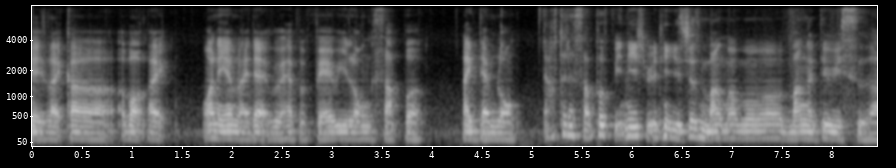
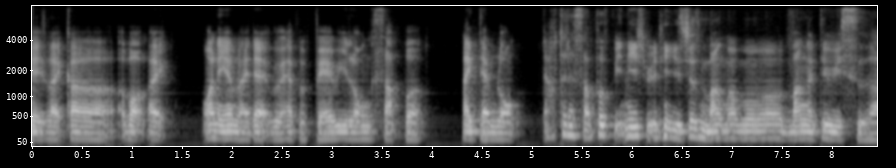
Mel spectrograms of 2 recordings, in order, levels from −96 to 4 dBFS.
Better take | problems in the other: first | noise reduction (neural mask model DeepFilterNet 3)

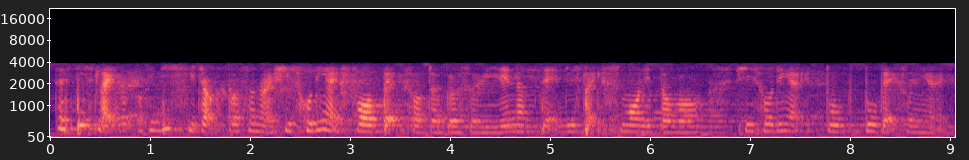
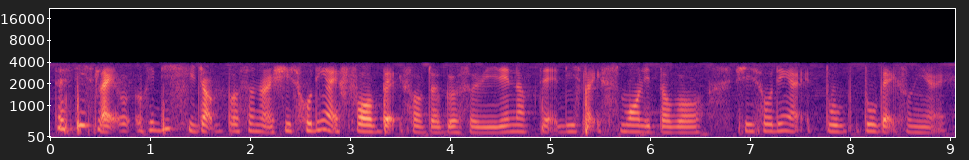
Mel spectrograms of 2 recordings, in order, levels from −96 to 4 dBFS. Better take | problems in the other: second | room echo; dies away in 2.3 s

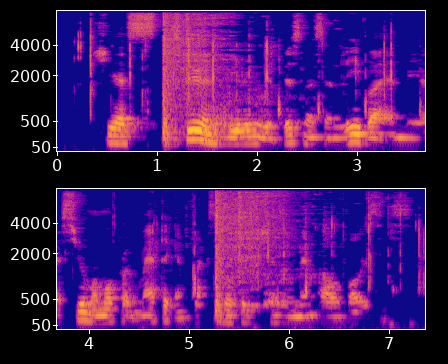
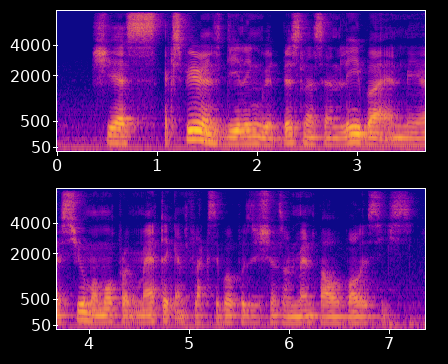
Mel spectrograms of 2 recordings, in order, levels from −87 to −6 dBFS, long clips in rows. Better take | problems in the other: second | noise reduction (classical method Wiener filter)

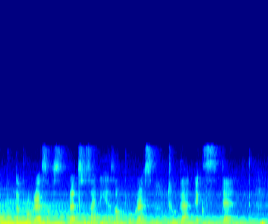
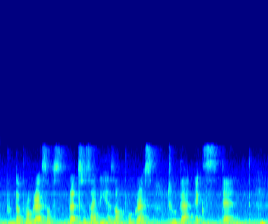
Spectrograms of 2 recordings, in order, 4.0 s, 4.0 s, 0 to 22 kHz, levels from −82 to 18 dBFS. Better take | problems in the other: second | background sound (Piano); 1 dB below the speech

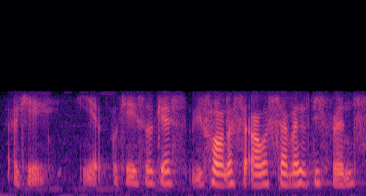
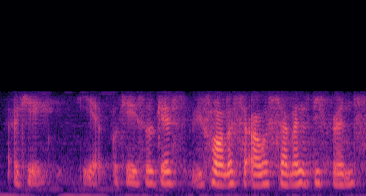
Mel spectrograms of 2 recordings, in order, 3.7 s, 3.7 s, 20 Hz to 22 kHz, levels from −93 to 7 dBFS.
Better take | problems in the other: first | room echo; dies away in 1.3 s

